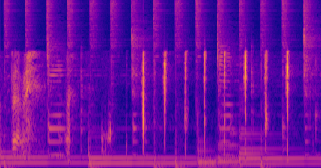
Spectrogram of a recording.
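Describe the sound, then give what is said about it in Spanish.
A voice mimics a rhythmic slapping sound with a quick series of sharp smacks, roughly evenly spaced, over a steady low hum in the background. “Ese sonido, pues, ¿nos puedes ilustrar aquí lleno? Eh. Sonido del chancleo.”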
